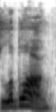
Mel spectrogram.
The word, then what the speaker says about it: LeBlanc: And yes, it's Leblanc. Don't pronounce the C.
